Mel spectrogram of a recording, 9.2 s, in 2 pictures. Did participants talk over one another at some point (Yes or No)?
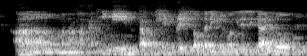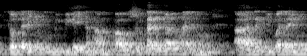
No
